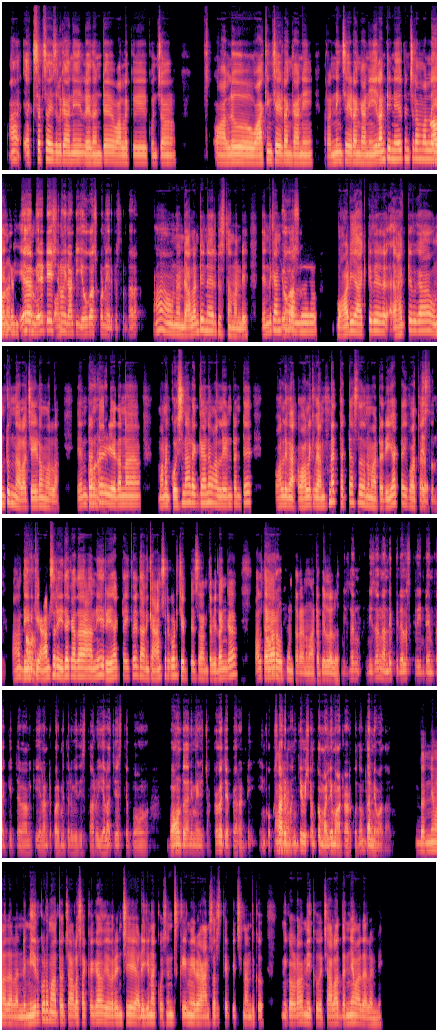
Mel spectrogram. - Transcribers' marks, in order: lip smack; in English: "వాకింగ్"; in English: "రన్నింగ్"; in English: "యోగాస్"; in English: "బాడీ యాక్టివే యాక్టివ్‌గా"; in English: "క్వషన్"; in English: "రియాక్ట్"; in English: "ఆన్సర్"; in English: "రియాక్ట్"; in English: "ఆన్సర్"; in English: "స్క్రీన్ టైమ్"; in English: "క్వషన్స్‌కి"; in English: "ఆన్సర్స్"
- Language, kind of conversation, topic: Telugu, podcast, పిల్లల స్క్రీన్ టైమ్‌ను ఎలా పరిమితం చేస్తారు?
